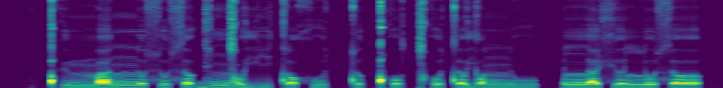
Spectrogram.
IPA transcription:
ǃʰ y mː a nː o s u s ʌ ɡ i ŋ͡ǀ o j i t ɔ x u tː o ǃʰ o ǀʰ o t ʌ j ɔ nː u | lː a ʃ ə lː o s ʌ

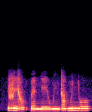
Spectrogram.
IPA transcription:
v e˦˨ ɣ o˨ k͡p ɛ˦ ŋ eː˦ w ĩ˦ ɡ a˦ b ũ˦ ɲ o˦

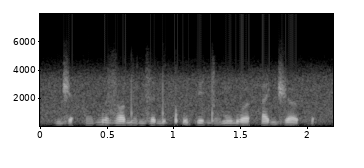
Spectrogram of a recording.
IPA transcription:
d͡ʒ ə h ɔ̤ b ə z ɔ d ɔ̤ d͡z ɛ d ə kʷʼ ə pʲ ɛ d ɔ̤ m ɡʷ œ h æ d͡ʒ œ f

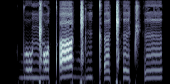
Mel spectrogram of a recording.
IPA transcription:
d̪ o ŋ͡ǁ ɔ tʼ a ɡ͡ǁ i kʼ ɛ ǁʰ e t͡ʃʼ ɪ

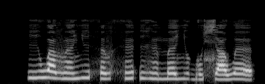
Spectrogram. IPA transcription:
i w a v ɛ̃ ʎ i h ɛ v h ẽ ʔ i ɣ ẽ m ɛ ʎ ɤ ɡ o ɕ a w ɛ

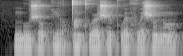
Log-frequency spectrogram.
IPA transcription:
ŋ u ʃ o k i r tˤ ĩ kʷʼ ə˞ ʃ ʏ kʷʼ ɛ xʷ ɛ ʃ õ n õ

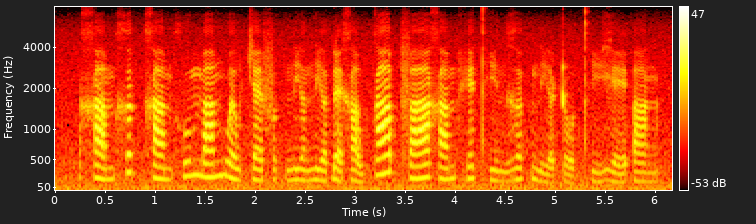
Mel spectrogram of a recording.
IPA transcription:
x a˨˩˨ m x ə˦˥ k̚ x a˨˩ m x u˧˥ m a˧˥ m w ə˨˩ w c ɛ˨˩ f ə˨˩ k̚ n i˨˩ ə̯ n i˨˩˨ ə̯ ɗ ɛ˨˩˨ x a˨˩˨ w k aː˦˥ p̚ f aː˧˥ x a˧˥ m h e˧˥ t̪ʰ i˨˩ n ɣ ə˦˥ k̚ n i˨˩˨ ə̯ ʈ o˨˩˨ t̪ʰ i˨˩˦ ɣ e˨˩˦ ʔ a˧ ŋ

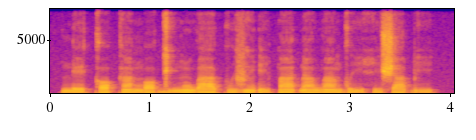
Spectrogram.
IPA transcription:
n eː˨ k ɔ˦ k ã˨ ŋ ɔ˦ ɡ i˨ ŋ ũ˦ w aː˨ kʷ i˦ v ĩ˦ ɗ i˨ p ã˦ ɗ ã˨ w ã˦ ɡʷ iː˨˦ h i˨ ʃ a˨ ɓ i˦

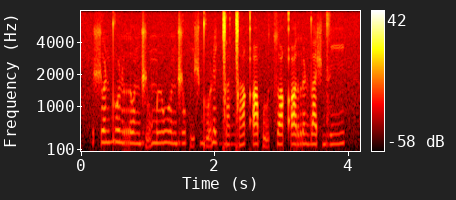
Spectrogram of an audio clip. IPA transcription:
ʃ ʊ ɳ d̪ u ɳ r o n d͡ʒ ṵ m ɯ w u n d͡ʒ u p ḭ ʃ d̪ ṵ ɳ i ɡ͡ǀ a ɡ͡ǀ a qʼ a p ṵ t͡s o qʼ o r ʊ ɳ d̪ a ʃ d͡z i

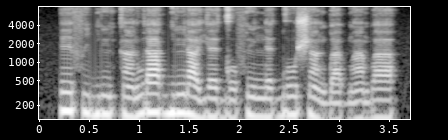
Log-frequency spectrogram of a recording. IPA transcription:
e˧ f i˨ b ĩ˨ k ã˨ ɾ u˧ ɾ a˦ ɡ͡b ĩ˦ ɾ a˦˨ j ɛ˧ ɡ o˨ f ĩ˧ n ɛ˧ ɡ͡b o˦ ʃ ã˦˨ ɡ͡b a˨ b ã˨˦ b a˦

